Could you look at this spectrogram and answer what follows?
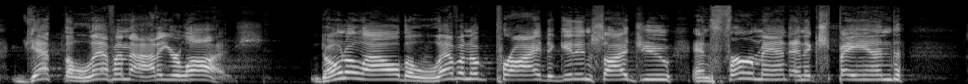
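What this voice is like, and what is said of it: Southern American accent. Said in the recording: “I'm talking with a southern accent, aren't I?”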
